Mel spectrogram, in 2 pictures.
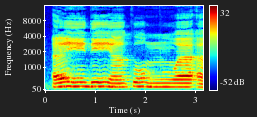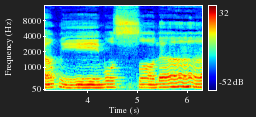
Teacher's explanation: Wa aqi-nya ditipiskan, kemudian qi dipanjangkan 2 harokat mad tabi'i.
